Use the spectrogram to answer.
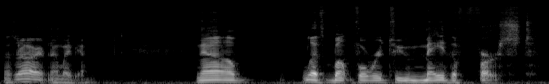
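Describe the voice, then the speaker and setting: A man's voice: low-pitched, fairly even intonation, a little slow, dark tone. An older man, retired, telling a meandering, plain-spoken story about trouble as a vendor at a mall booth. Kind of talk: casual first-person storytelling.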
